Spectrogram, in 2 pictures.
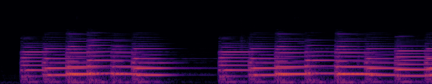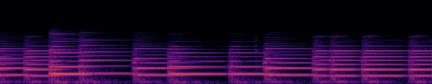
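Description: Keyboard melody from the Ganesh Aarti Ek Dantay Vakratundaya, single clear notes stepping through a short phrase, played twice with a brief pause between, moderately soft and alone without talk.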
